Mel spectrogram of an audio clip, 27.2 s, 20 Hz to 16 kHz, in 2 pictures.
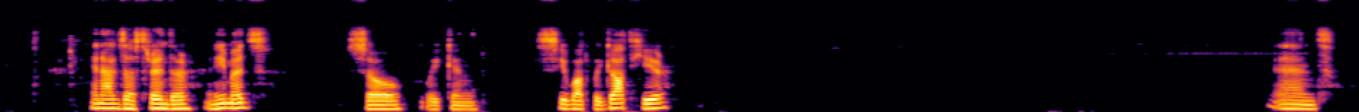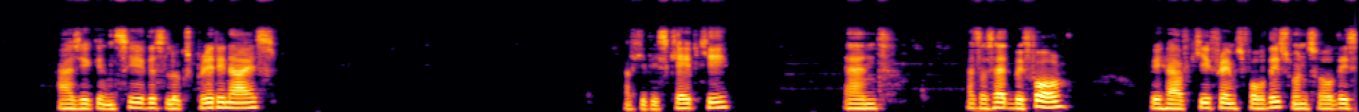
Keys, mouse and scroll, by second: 2.2 click, 4.6 click, 20.4 Escape, 24.2 click, 26.4 alt+a.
